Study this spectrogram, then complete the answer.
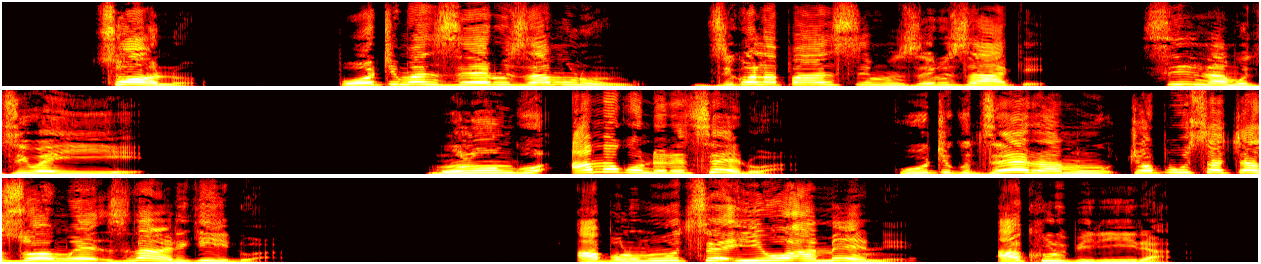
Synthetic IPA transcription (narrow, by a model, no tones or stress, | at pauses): t͡sʰɔnɔ̰ | pɔtimwanzɛɾuzamuluŋɡu | d͡zikɔlapansimunzɛɾuzaːkɛ̰ | silinamud͡ziwɛiːjɛ̰ | muluŋɡuamakɔndɛɾɛt͡sʰɛɗwa̰ | kutik̬ud͡zɛɾamut͡ʃɔpusat͡ʃazɔmwɛzinalalik̬iːɗwa̰ | ap̬ulumut͡sʰɛiwɔamɛnɛ̰ | akʰulup̬iɾiːɾa̰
